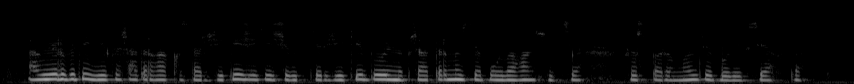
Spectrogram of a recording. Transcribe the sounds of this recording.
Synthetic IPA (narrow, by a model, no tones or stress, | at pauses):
æwe̞lɪɡʲɪd̪e̞je̞kʲɪʃɑt̪əɾʁɑqʰəzd̪ɑɾʒe̞kʲe̞ʒe̞kʲe̞ʒɪɡʲɪt̪ːe̞ɾʒe̞kʲʰe̞bɵlɪnɪpʒ̥ɑt̪əɾməzd̪e̞po̞jlˠɑʁɑnset̪se̞ | ʒ̥o̞spɑɾəmʏld̪e̞p̚bɵle̞ksijɑqt̪ə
